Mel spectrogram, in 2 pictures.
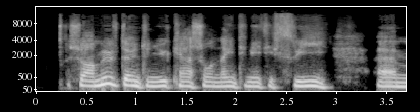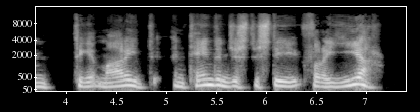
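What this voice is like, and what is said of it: Noticeable regional accent. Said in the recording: “you've never lost your accent”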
